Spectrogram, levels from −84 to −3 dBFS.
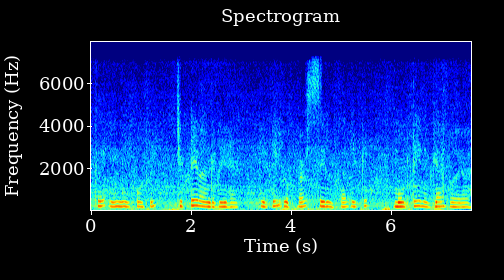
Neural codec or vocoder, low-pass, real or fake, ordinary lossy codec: codec, 16 kHz in and 24 kHz out, 0.9 kbps, LongCat-Audio-Codec, fine tuned four codebook decoder; 7.2 kHz; fake; AAC, 32 kbps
